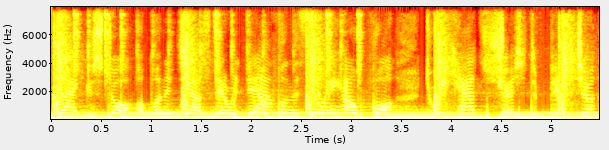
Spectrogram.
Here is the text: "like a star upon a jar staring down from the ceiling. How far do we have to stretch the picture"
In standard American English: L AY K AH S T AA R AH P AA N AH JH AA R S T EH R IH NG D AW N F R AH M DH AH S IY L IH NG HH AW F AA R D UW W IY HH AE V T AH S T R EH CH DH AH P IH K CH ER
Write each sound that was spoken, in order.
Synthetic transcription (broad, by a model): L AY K AH S T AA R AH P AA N AH CH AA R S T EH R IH D AW N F R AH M DH AH S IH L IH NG HH AW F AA L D W IY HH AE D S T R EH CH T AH P IH K CH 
